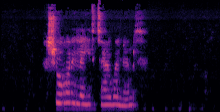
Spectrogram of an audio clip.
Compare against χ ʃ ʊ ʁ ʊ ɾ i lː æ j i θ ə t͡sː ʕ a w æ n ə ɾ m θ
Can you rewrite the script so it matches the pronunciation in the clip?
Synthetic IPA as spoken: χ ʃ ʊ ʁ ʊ ɾ i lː æ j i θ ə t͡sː ʕ a w æ n ə m θ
